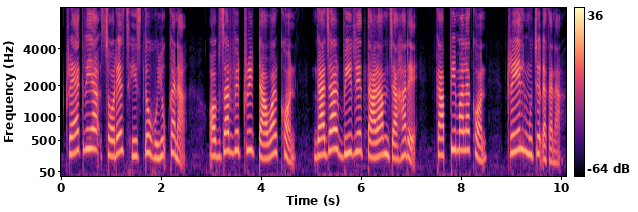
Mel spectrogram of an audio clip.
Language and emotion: Santali, neutral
